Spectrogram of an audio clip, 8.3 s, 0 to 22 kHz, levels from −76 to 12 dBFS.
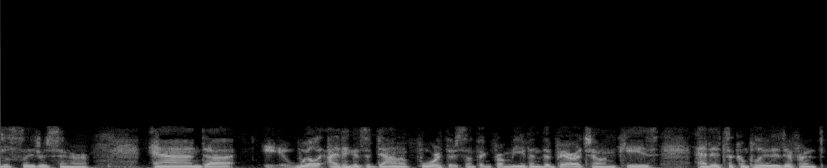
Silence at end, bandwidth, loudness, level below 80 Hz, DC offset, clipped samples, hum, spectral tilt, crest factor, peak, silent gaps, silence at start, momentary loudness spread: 0.05 s; 5.8 kHz; -21 LUFS; -50 dBFS; under 0.1%; under 0.1%; none; -11.5 dB/octave; 14 dB; -8 dBFS; none; 0 s; 9 LU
